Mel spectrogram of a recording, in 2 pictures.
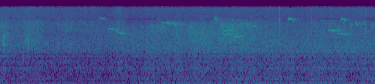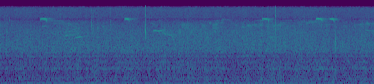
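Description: Outdoor ambience: short, high bird chirps every second or so over a steady low rumble and hiss, with a couple of faint ticks.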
